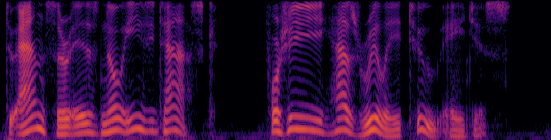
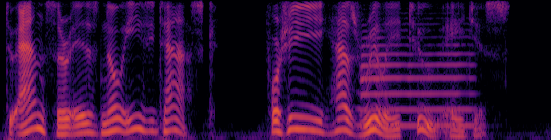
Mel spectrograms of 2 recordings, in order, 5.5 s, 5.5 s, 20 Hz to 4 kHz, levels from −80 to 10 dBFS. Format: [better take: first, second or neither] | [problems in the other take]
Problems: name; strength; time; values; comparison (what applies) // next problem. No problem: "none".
first | background sound (Trumpet); 10 dB below the speech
